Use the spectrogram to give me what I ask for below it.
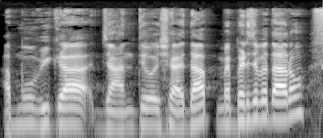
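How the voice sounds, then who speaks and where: A man with a fairly high voice teaches a live online science class. He talks in a chatty, teasing way, and keeps asking his students questions before answering them himself. The sound is dry and close to the mic, with no room echo. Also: fast, a little mellow.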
